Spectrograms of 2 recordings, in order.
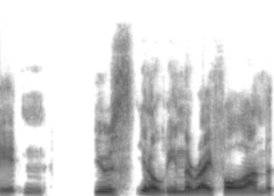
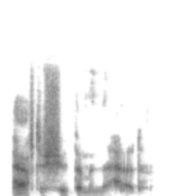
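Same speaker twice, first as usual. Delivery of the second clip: very soft, hushed, barely audible under-the-breath mutter; 7 semitones lower, 13 dB quieter than usual. A narrator gives Andy's line as he takes the rifle, softly under his breath. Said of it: "just says really softly under his breath".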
